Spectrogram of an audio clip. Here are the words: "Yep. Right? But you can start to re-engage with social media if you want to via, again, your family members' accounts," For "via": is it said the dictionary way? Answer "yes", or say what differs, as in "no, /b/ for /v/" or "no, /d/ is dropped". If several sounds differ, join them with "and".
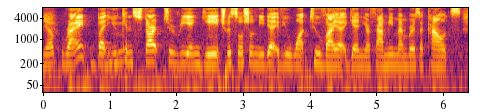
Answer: yes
